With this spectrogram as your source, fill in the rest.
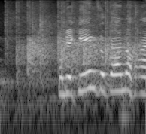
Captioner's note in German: Beifall AfD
